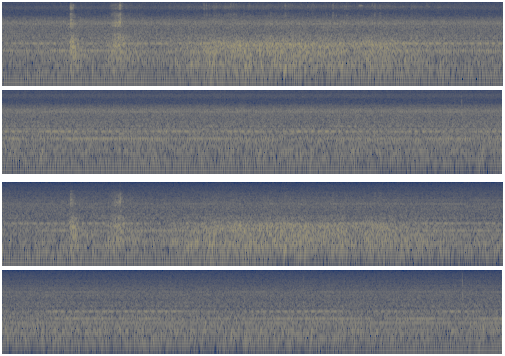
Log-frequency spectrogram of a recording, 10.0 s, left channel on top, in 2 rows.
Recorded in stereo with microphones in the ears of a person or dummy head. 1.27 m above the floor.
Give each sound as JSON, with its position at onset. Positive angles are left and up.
{"t": 0.7, "sound": "a sliding door", "side_deg": 65}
